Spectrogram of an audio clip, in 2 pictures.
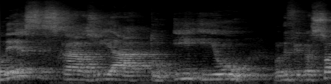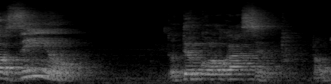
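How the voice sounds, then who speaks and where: A man's voice: fairly high pitch, a bit bright. An older man teaching a grammar lesson, explaining step by step and asking and answering his own questions. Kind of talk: recorded Portuguese grammar lesson. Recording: echoey room, voice from a distance.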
